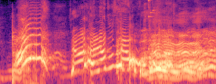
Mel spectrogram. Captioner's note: screaming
